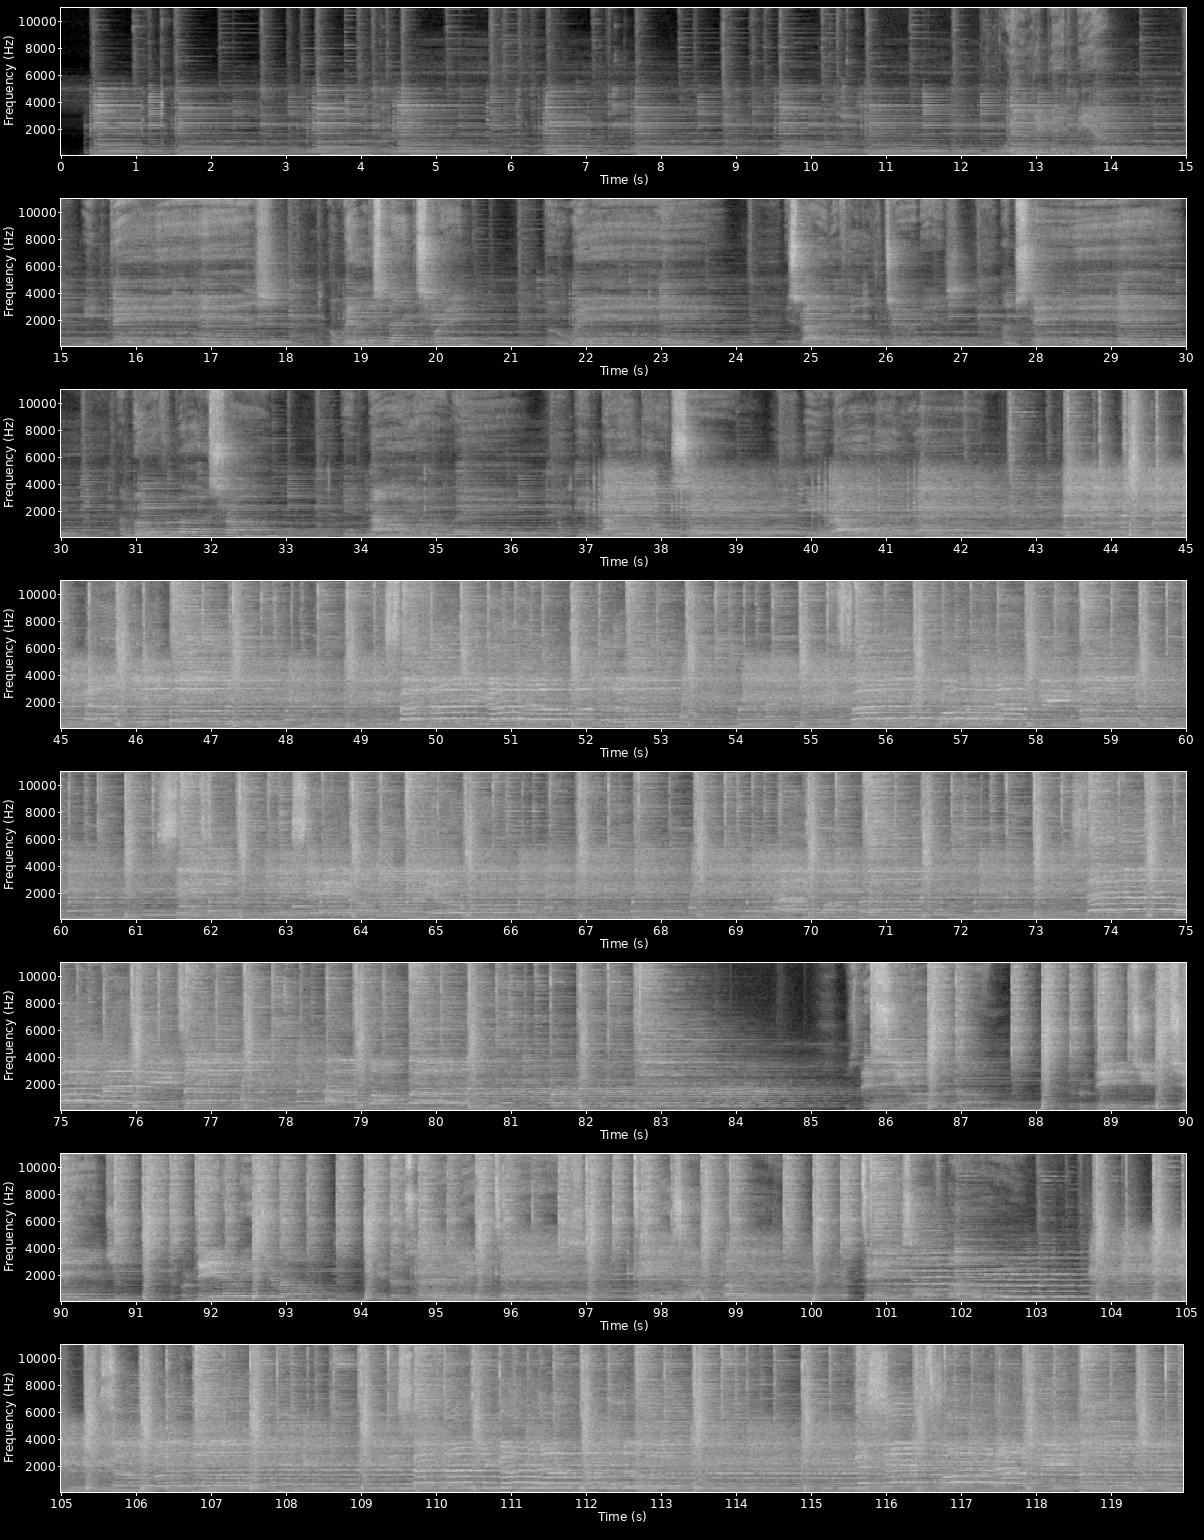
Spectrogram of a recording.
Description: vocals, guitars, bass, keyboards, drums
